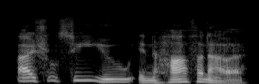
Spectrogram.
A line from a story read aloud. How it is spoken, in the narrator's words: said Dumbledore quietly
